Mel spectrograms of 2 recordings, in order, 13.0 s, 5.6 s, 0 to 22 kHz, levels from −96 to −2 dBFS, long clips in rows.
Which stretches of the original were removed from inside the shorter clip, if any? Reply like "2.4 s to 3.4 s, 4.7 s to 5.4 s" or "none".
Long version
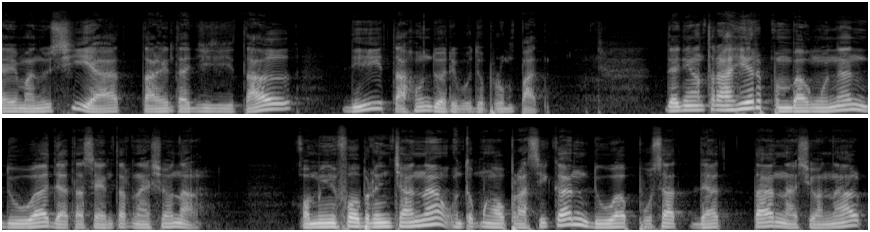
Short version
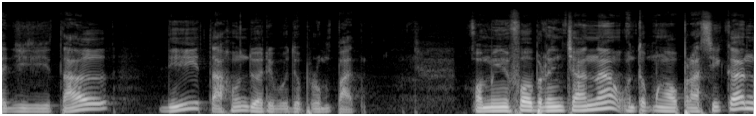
4.8 s to 8.6 s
